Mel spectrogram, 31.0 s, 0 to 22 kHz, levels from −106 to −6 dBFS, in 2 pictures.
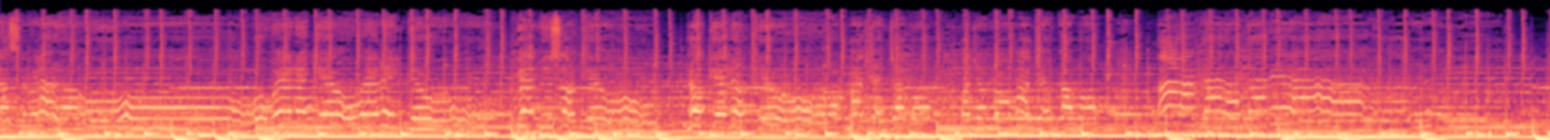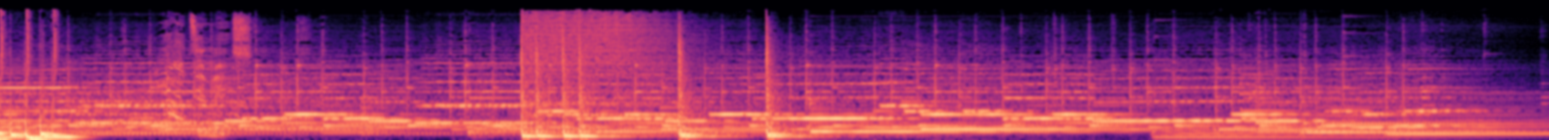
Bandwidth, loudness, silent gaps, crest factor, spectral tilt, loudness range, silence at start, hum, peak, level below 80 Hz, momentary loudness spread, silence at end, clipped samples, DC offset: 17 kHz; -14 LUFS; none; 12 dB; -7 dB/octave; 11 LU; 0 s; none; 0 dBFS; -22 dBFS; 13 LU; 0 s; under 0.1%; under 0.1%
